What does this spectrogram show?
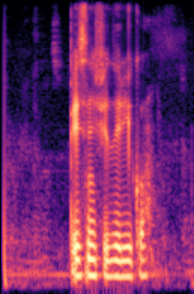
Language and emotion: Russian, neutral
